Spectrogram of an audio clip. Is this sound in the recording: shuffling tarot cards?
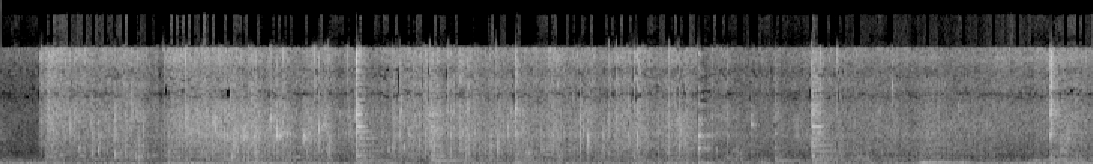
no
